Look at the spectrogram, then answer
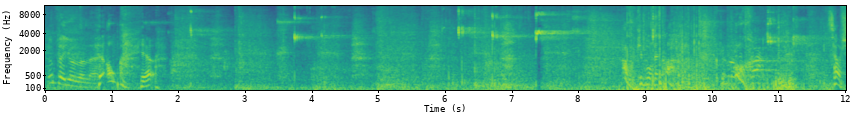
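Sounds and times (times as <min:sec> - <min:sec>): sneakers squeaking on floor: 0:00.0 - 0:12.0
basketball dribbling: 0:02.0 - 0:12.0.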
